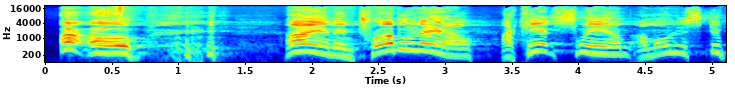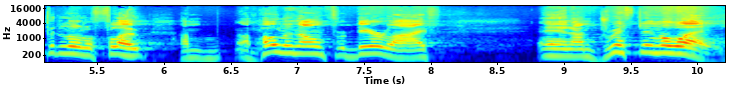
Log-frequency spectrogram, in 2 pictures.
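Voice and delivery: comic dawning dread, pushed out loud; mock alarm. Waking adrift on a float unable to swim, mock alarm. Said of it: "my first thought was".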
